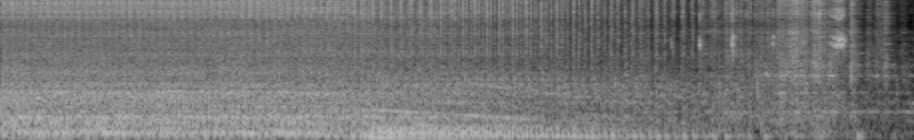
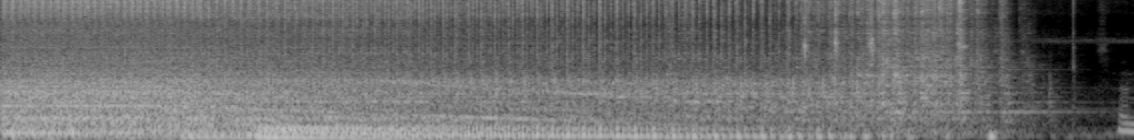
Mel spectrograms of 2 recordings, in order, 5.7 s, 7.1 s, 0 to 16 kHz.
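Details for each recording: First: Onan Marquis Gold 5500 generator runs roughly only with choke partly held, then pitch sags and it dies: lean running and stalling from clogged carburetor jets; surging, fixed by cleaning the carburetor. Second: Onan Marquis Gold 5500 generator after carburetor cleaning and high/low mixture adjustment, no parts needed: it holds a steady, even drone with no surging or hunting before winding down; running perfectly.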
